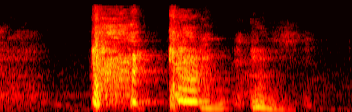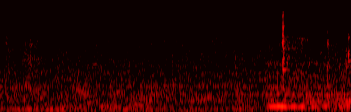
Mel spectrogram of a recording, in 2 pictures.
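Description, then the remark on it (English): Three harsh, loud coughs in quick succession, followed by quiet room tone and a faint click near the end. “Sorry, just on these spikes and valleys while I cough like a walrus.”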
